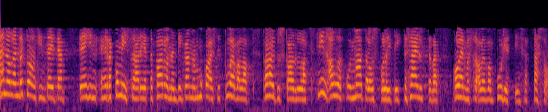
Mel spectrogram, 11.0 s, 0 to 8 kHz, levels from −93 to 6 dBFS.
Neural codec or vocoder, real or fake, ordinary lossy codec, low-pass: codec, 16 kHz, 4 kbps, X-Codec, HuBERT features, trained on balanced general audio; fake; AAC, 16 kbps; 7.2 kHz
